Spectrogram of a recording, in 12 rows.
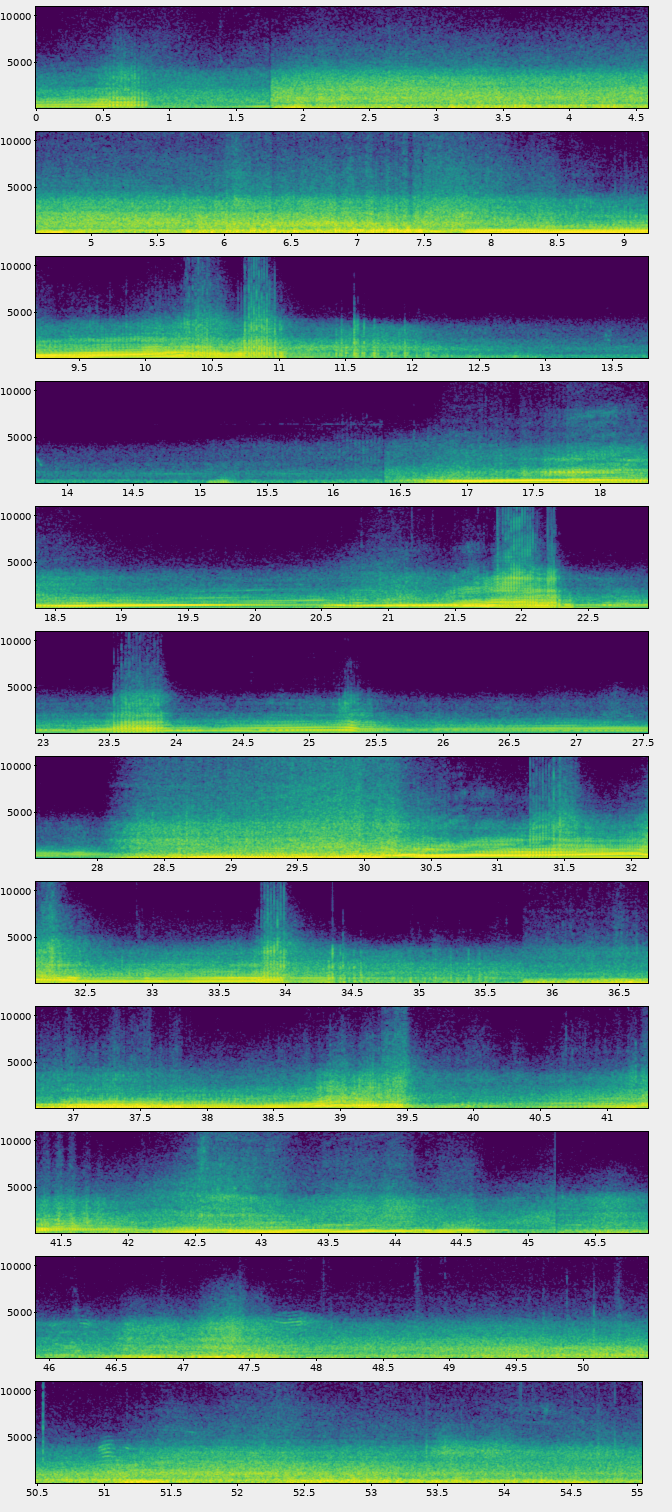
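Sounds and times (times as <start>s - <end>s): car engine accelerating: 0.0s - 11.8s, 14.9s - 22.4s, 28.0s - 34.6s, 35.8s - 55.0s
exhaust crackles and pops: 45.2s - 55.0s.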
